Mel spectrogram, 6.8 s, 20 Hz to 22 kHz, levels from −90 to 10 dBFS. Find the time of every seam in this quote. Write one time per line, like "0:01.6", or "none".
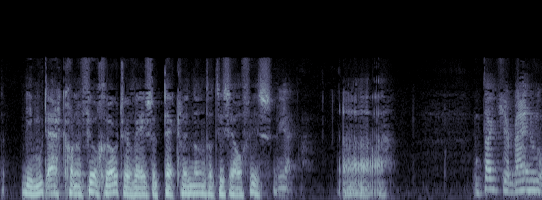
0:03.4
